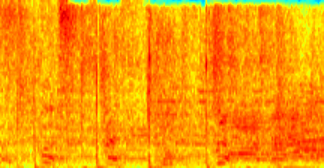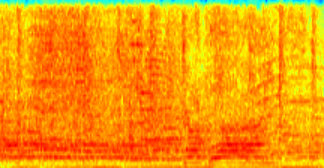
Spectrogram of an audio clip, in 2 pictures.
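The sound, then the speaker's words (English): A crowd cheers wildly at a pit fight, with loud yells, whoops and bellowing shouts in a dense, continuous roar. Several sharp bursts of shouting stand out early on. “The crowd cheer wildly.”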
